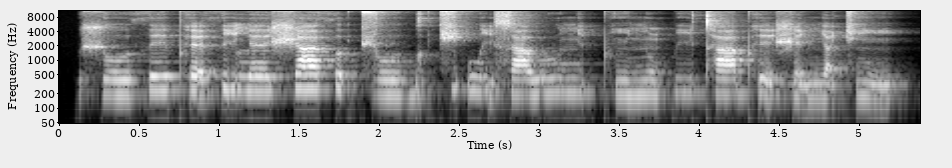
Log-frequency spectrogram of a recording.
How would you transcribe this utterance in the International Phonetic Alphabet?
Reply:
ʃ o˨ ʊ̯ θ e˦ pʰ ɛ̰˦˨ θ ḭ˦˨ l ɛ˦ ʃ ä˦ θ ʊ˦ ʔ t͡ɕ o˨ ʊ̯ ɡ ʊ˦ ʔ t͡ɕ ɪ˦ ʔ w ḭ˦˨ sʰ ä˦ w u˦ ɲ ɪ˦ ʔ pʰ ĩ˦ ɲ ũ˦˨ p i˦ tʰ ä˦ pʰ ḛ˦˨ ʃ ɛ̰˦˨ ɲ ä̰˦˨ t͡ɕ ĩ˦˨

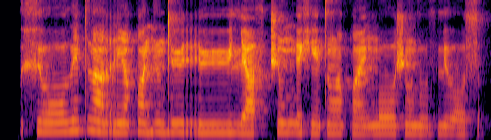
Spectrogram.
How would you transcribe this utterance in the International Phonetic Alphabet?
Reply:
xʲ oː ð ĩ t ð ɑ̃ r ĩ qʷ ɑ̃ ɡʲ ũ d yː r yː lʲ ɑ θ t͡ʃ ũ ŋ e xʲ ẽ t õː qʷ ẽ ŋ oː ʃ ũ ð u θ lʲ oː s

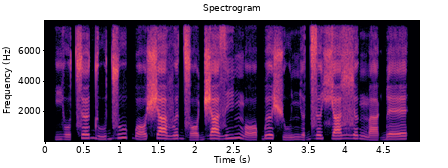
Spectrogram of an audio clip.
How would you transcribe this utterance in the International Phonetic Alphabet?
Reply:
j o˩˧ t͡s œ˦˥ d u˩˧ d͡z u˦˥ ɓ ɔ˩˥ ʃ a˥˧ v ə˥˧ d͡z ɔ˩˧ d͡ʒ a˥˧ z i˦˥ ŋ ɔ˩˧ ɓ ə˥˧ ʃ u˩˧ ɲ ə˩˥ d͡z ə˥˧ ç a˦˥ ɮ ə˥˧ ŋ͡m a˩˧ ɡ͡b ɛ˦˥

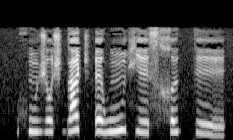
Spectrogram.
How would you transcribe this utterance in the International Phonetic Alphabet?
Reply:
x ũ ʒ ɔ ʃ ɡ a t͡ʃʼ ɛ w ũ ç eː s χ ɨ kː eː

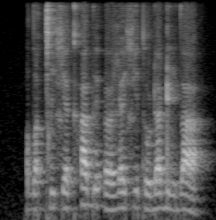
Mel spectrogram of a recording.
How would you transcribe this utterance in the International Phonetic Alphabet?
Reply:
dˤ a ǀ i ɕ ɛ kʰ a d̪ e ʔ œ ɮ ɛ ɕ i t u ɖ a ɖ i d̪ a

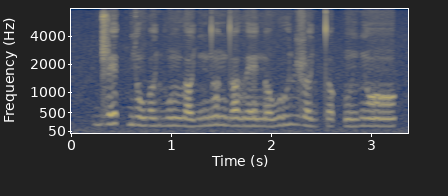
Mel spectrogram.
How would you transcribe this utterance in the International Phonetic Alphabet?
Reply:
ɖ͡ʐ ɛ k ɟ ɔ̃ w ɔ ʎ w ũ ð ɒ ʎ n d ɔ̃ n d ɒ ð ɛ n ɔ w u ʎ ʐ ɒ ʎ t ɔ k ũ ʎ ɔ̃

